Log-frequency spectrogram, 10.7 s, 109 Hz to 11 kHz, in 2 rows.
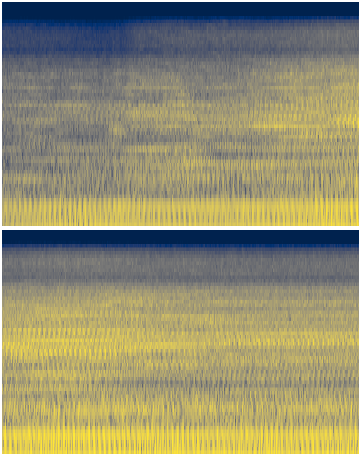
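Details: Late-1980s Caterpillar 943 track loader diesel idling while warming up; smooth, even low rumble settling steadily, no knocks or misfires; normal healthy idle.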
